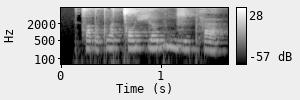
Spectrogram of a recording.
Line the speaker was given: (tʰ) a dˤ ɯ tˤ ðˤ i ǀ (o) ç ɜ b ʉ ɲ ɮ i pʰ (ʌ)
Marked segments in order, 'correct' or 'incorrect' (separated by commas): incorrect, incorrect, incorrect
